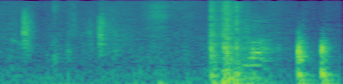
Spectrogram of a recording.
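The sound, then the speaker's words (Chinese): A door swings shut with a heavy thud and rattle, preceded by soft footsteps and handling sounds, then two sharper clicks as the latch settles. “我去把门关起来。”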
